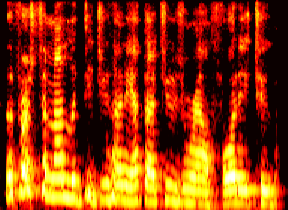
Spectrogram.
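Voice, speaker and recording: A woman's voice: medium pitch, expressive, quick pace. A woman chatting casually and emphatically, often repeating her phrases. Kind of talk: casual group chat. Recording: noisy feed with clicks.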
